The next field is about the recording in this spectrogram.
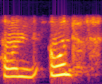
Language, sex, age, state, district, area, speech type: Nepali, female, 18-30, West Bengal, Kalimpong, rural, conversation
